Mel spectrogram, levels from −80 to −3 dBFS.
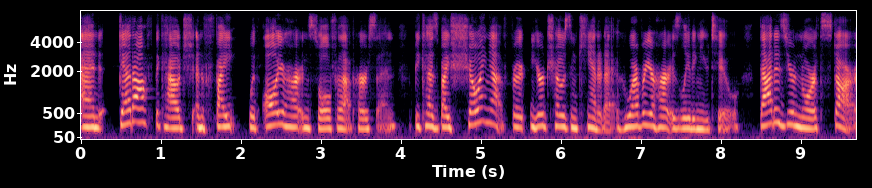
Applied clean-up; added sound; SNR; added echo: none; none; none; none.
